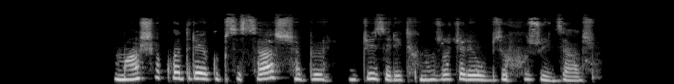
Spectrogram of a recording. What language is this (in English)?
Kabardian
